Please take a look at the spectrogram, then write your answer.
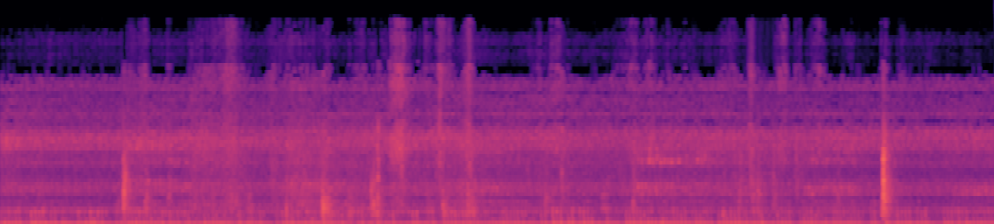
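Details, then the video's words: Mother cat in Istanbul purring while talking to her kittens: a steady, low, rumbling purr running without break, with faint clicks and light background hum. "Mother cat purring, mother cat talking to kittens"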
